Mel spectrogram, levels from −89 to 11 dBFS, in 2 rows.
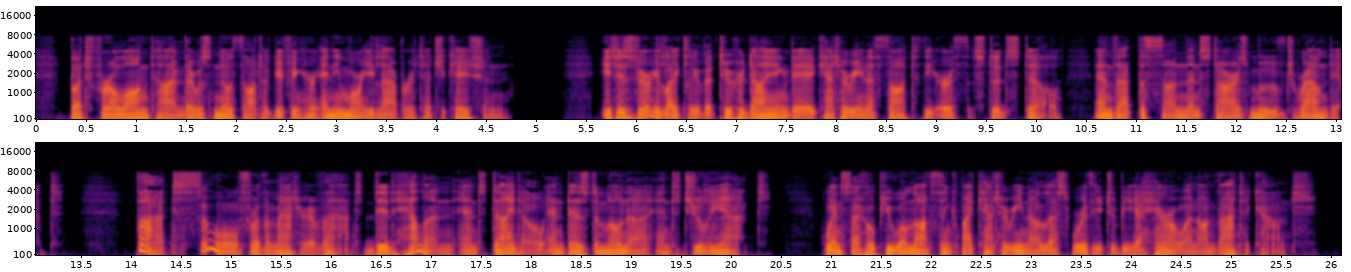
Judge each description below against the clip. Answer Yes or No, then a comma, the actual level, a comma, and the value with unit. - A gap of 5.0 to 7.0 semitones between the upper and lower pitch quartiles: Yes, wide, 5.5 semitones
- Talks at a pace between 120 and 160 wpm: No, average, 170 wpm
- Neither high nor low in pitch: No, very low, 85 Hz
